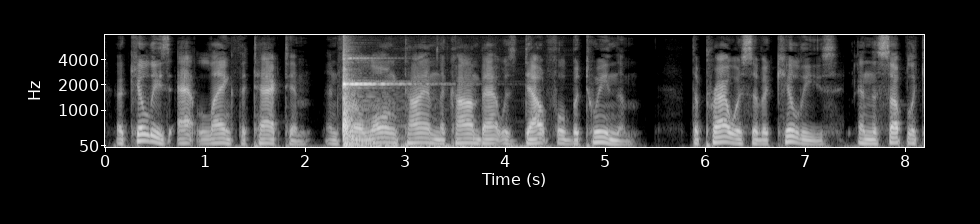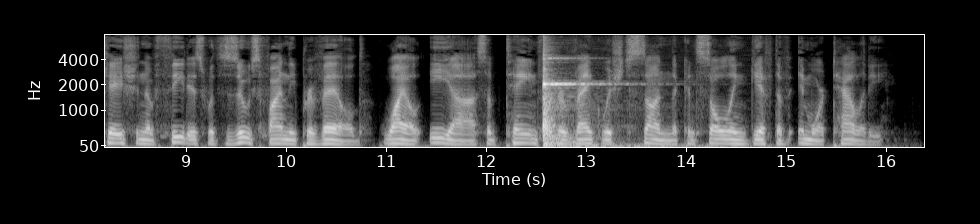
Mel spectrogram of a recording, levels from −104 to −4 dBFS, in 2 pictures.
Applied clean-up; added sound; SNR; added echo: none; Piano; -3 dB; none.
